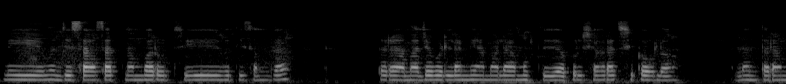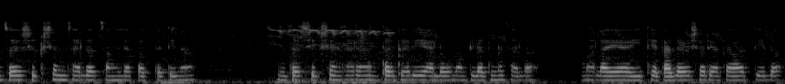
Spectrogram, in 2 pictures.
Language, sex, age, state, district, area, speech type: Marathi, female, 45-60, Maharashtra, Washim, rural, spontaneous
